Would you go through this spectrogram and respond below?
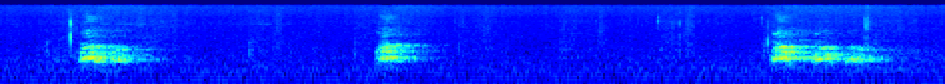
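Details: A neighbour's dogs bark at night at people using the public sidewalk. Three fairly distant, hoarse barks come at irregular intervals, the last one doubled, over a quiet background.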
